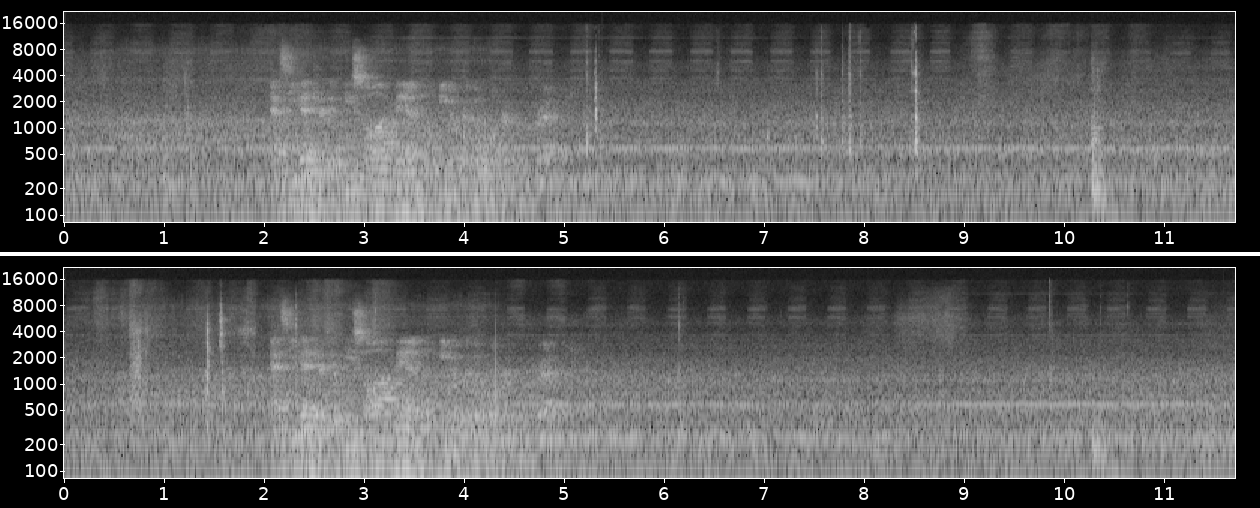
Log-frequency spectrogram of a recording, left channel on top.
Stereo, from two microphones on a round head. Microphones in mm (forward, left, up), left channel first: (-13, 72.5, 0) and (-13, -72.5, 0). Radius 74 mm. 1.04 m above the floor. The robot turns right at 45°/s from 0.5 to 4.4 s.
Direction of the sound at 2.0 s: 30° left.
